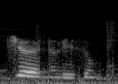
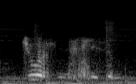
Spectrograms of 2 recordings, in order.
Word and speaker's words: journalism: Altro errore tipico è la pronuncia stessa del termine journalism, che in inglese è journalism, e non journalism, come spesso capita di sentire.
